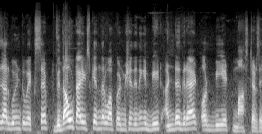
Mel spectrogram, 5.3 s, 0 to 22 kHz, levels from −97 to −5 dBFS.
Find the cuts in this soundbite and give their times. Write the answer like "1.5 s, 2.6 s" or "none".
1.0 s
